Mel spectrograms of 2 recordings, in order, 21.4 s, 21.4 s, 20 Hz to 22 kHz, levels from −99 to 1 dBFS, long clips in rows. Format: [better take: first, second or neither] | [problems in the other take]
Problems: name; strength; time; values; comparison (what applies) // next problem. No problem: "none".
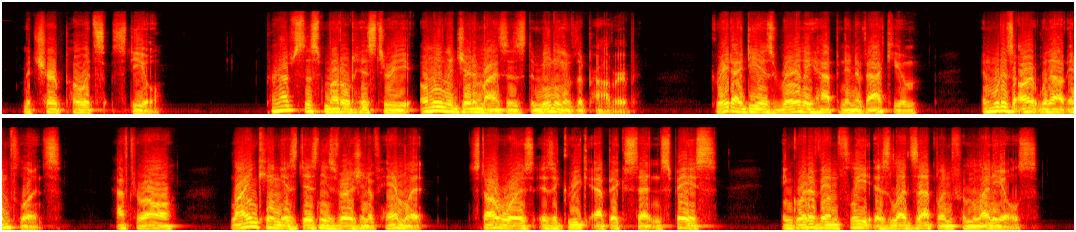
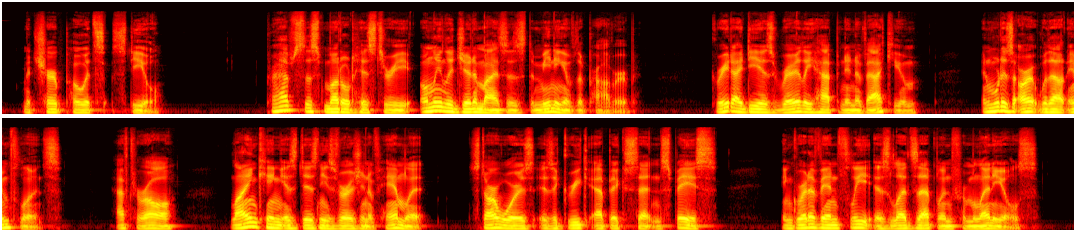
second | distortion; heavy; 13% of the sound clipped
